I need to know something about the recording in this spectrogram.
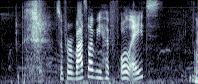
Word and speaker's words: Václav: it's 2 8s for, is that Fakla? How do you say? Václav. Okay. Václav.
